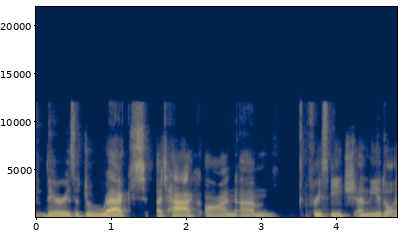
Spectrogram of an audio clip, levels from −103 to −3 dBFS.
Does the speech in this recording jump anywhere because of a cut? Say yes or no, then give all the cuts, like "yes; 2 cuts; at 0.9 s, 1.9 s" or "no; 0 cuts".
no; 0 cuts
